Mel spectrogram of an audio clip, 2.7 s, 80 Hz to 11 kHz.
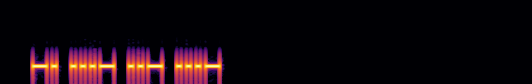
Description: Morse code, heard as a keyed tone, about 50 wpm, 700 Hz. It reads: NVUV
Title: All Cut Numbers - 4-Digit 50wpm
